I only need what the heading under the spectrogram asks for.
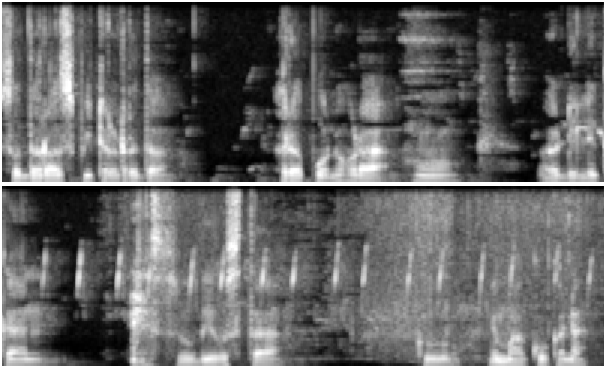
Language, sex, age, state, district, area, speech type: Santali, male, 45-60, West Bengal, Malda, rural, spontaneous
